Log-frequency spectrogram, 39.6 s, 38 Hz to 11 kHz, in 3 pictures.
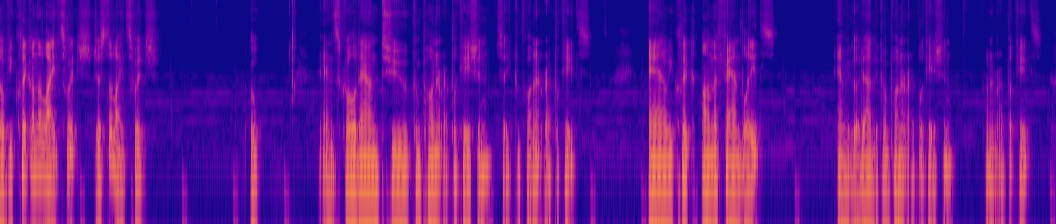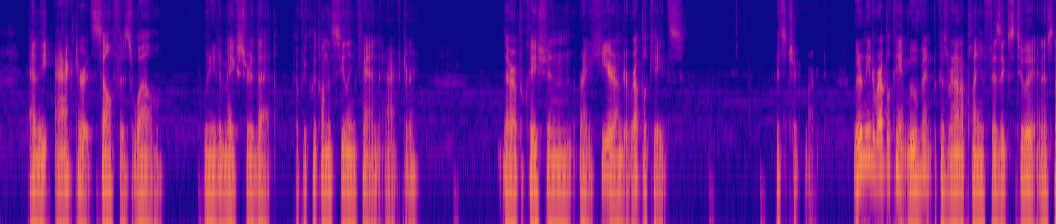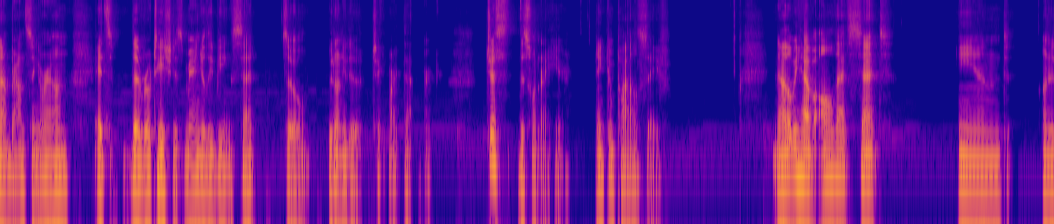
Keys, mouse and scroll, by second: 3.5-4.5 scroll down 20, 6.2 click, 7.3 click, 8.9 click, 11.8 click, 13.7 click, 22.1 click, 33.4 click, 34.0 click, 37.3 click, 39.1 click.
